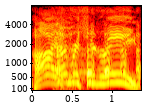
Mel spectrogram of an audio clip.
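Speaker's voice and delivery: fake American accent, very high and slow. Redoing own audition line from memory: put-on American accent. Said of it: "he had to do an American accent".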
